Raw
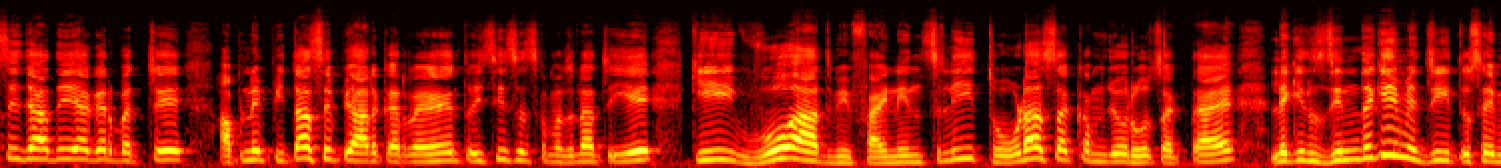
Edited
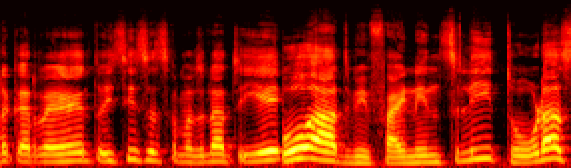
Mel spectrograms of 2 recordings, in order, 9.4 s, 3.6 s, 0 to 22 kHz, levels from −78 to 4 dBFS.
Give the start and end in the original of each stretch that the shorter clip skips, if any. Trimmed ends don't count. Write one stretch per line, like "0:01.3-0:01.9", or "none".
0:04.1-0:04.8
